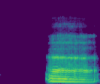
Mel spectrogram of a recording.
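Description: A man's voice holding one low, steady drawn-out sound for about a second, starting about a second in and cutting off abruptly, after a second of dead silence typical of a video-call audio dropout.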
